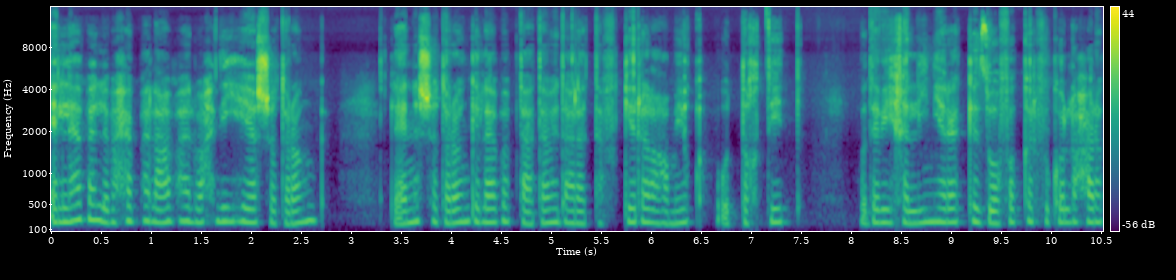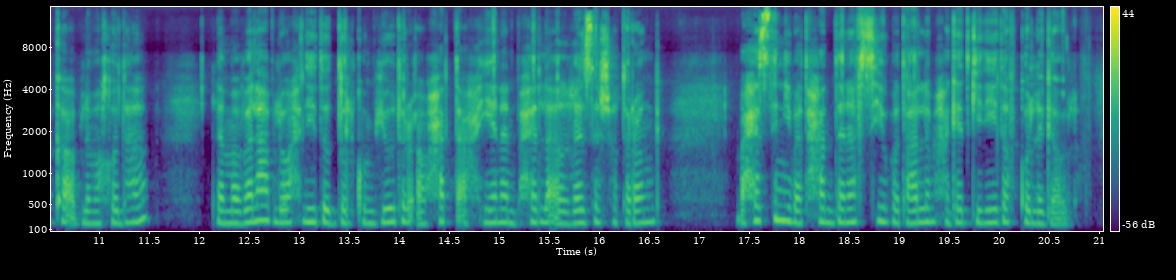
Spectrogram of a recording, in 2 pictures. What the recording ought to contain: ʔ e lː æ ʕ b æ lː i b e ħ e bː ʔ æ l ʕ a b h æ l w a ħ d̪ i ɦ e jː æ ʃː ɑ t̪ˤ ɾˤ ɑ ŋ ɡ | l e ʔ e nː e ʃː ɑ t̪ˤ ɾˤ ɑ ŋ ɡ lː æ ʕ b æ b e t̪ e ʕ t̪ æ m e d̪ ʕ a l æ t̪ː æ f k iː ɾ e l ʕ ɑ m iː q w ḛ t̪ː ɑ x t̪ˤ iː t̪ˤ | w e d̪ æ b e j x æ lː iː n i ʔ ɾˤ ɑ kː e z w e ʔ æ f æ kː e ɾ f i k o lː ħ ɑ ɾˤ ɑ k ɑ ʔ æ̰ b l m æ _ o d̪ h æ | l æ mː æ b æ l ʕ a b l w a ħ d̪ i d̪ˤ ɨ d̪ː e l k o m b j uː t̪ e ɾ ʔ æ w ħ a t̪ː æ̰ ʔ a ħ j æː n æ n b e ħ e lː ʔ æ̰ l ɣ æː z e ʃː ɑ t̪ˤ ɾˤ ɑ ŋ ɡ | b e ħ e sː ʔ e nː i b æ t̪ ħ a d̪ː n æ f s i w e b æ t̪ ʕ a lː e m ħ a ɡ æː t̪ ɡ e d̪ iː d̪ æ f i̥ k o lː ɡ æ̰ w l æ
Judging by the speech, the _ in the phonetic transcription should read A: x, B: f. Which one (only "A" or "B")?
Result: A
